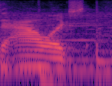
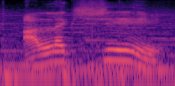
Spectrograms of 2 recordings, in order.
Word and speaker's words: Alex: Like for example, um there's one coworker, he knows my name is Alex, and she says Alexi. Doesn't say Alexi, but anyways, that's just her thing. I've told her that's not the right way to say she I don't care.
